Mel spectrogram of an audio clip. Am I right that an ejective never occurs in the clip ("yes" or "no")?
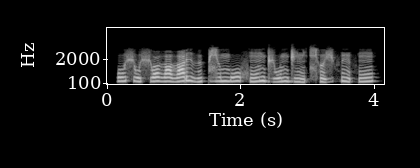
yes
